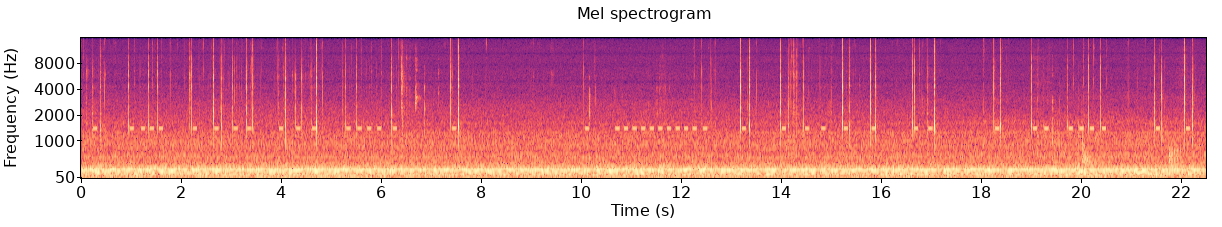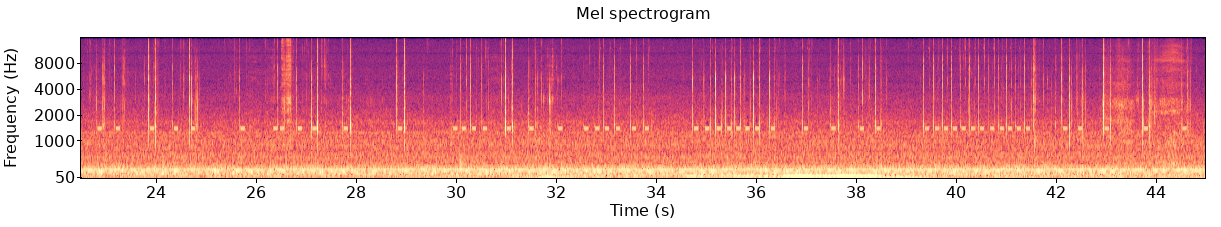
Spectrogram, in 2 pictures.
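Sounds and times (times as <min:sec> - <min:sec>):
steady low hum: 0:00.0 - 0:44.9
phone keypad beeps: 0:00.2 - 0:06.4, 0:07.4 - 0:07.6, 0:10.0 - 0:16.0, 0:16.6 - 0:17.1, 0:18.2 - 0:20.6, 0:21.5 - 0:24.9, 0:25.6 - 0:28.0, 0:28.8 - 0:29.1, 0:29.9 - 0:34.0, 0:34.7 - 0:38.6, 0:39.2 - 0:44.7.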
